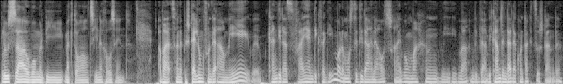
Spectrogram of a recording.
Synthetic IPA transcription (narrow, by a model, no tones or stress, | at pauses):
plusaʊvoməɾbimɛkd̥ɔnalsinəχo̰ːzɪ̰nd̥ | ʔʔaːbɐzoʔanəbəʃtɛlʊŋfɔndeːɐʔaɐmeːɛ̰kʰandiːɐdasfʁ̥aɪhɛndɪçfɛɐɡeːbm̩oːdɐmʊstədiːdaːaɪnəʔaʊsʃʁ̥a̰ɪbʊŋmaχn̩viːvaːviːva̰ːviːkʰaːmdɛndaːdeːɐkʰɔntʰaktt͡suʃtʰa̰ndə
